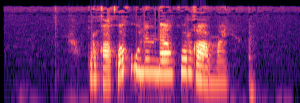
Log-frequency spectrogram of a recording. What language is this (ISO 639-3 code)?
bak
